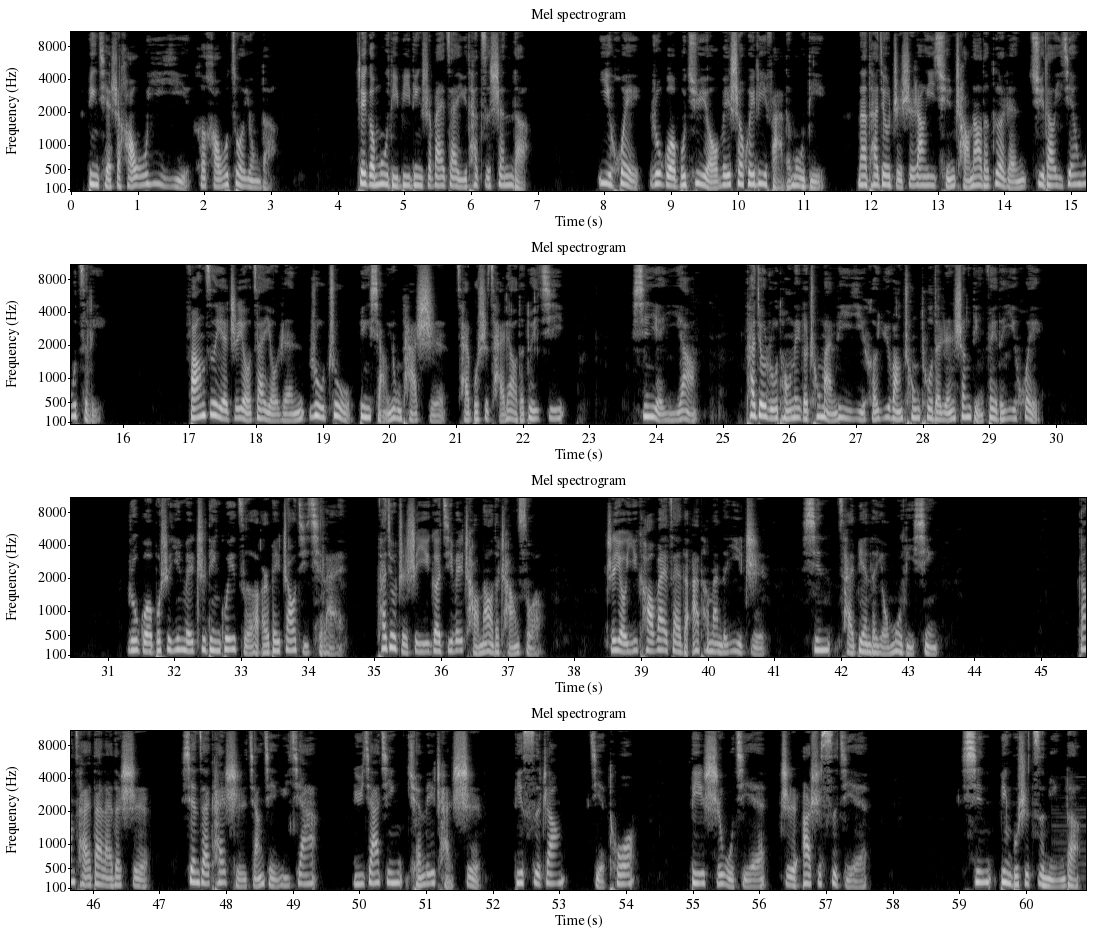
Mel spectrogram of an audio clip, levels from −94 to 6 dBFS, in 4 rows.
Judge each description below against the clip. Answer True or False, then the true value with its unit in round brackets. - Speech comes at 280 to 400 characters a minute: False (200 characters per minute)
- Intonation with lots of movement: False (4.6 semitones)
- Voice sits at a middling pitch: True (180 Hz)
